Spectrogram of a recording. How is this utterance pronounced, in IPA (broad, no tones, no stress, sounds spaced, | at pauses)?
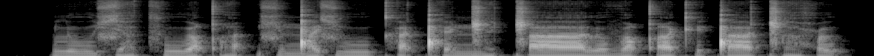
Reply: l uː ɕ a̤ t͡sʰ uː qʼ ɛ̤ | ɕ u ŋ͡ǃ a ɕ uː kʰ a ǃʰ ɛ ŋ͡ǁ ɛ̤ ǁ aː l o v o qʼ e kʰ e ǃ aː ǁ a̤ ħ u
